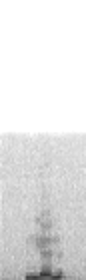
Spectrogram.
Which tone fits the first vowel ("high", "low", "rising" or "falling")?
rising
